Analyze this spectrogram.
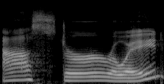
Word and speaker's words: asteroid: Notice there are three sounds, asteroid, but this middle sound is very fast.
